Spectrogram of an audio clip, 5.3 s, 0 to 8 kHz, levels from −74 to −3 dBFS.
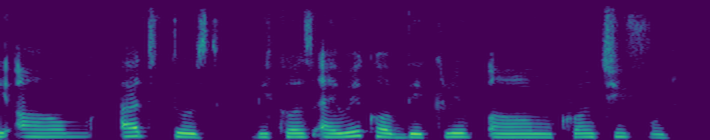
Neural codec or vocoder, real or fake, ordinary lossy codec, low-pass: none; real; none; none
